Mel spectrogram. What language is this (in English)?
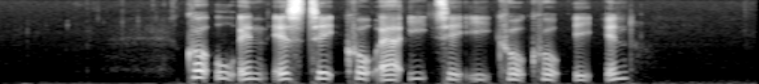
Danish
